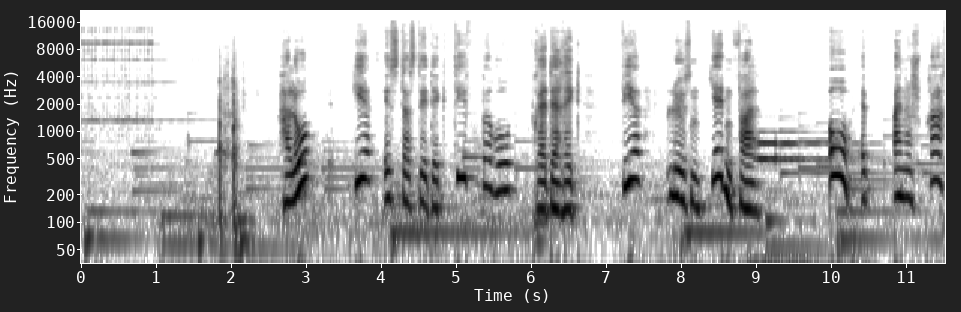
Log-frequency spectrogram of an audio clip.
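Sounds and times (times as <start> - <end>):
telephone ringing in a detective office: 0.0 - 2.1
speech: 2.7 - 9.4, 10.0 - 11.5.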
